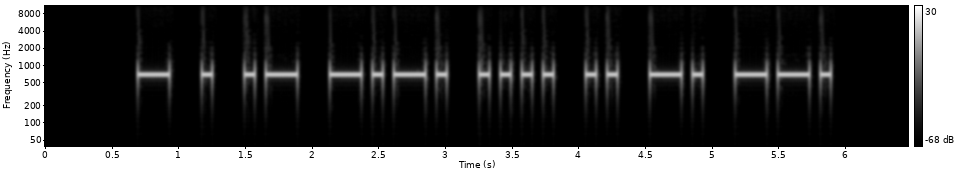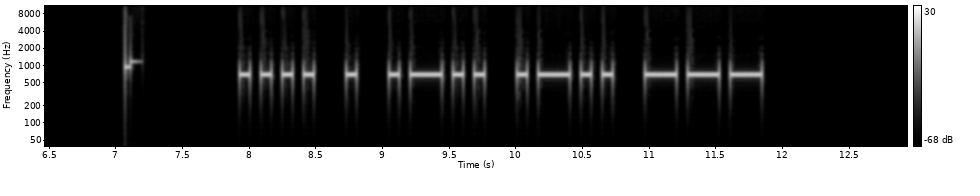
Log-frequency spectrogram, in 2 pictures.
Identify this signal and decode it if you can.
Morse code, heard as a keyed tone, about 15 wpm, 700 Hz. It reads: TEACHING HELLO
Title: Sentences from Top 1100 Words - New Word Drill Alt - 15wpm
